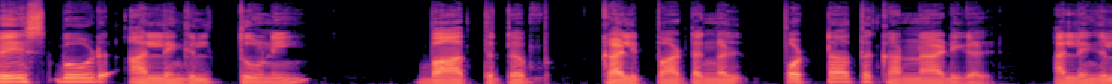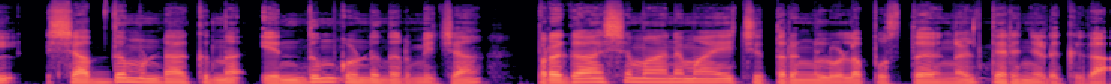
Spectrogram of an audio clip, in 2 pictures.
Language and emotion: Malayalam, neutral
